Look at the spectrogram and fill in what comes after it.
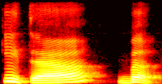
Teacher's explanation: تا کے اوپر کھڑی زبر 1 الف کے برابر کھینچیں گے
